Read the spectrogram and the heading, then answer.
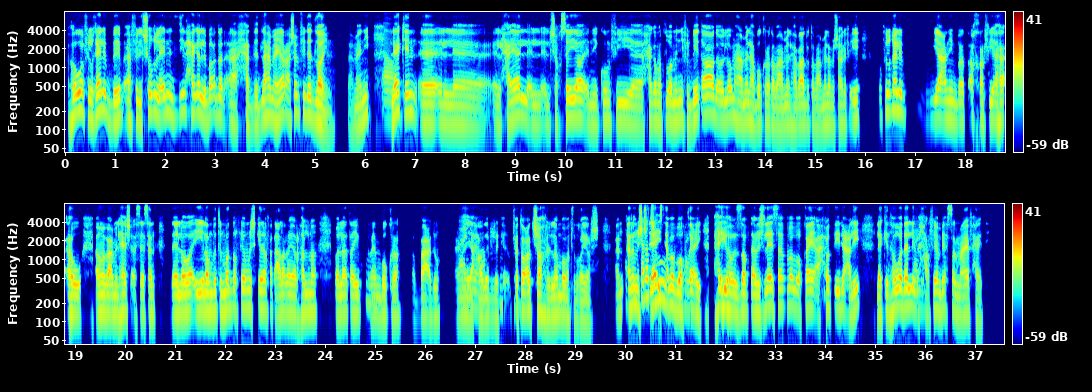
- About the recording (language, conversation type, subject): Arabic, advice, إزاي أقلّل التسويف كل يوم وألتزم بإنجاز واجباتي وأهدافي بانتظام؟
- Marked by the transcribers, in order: in English: "deadline"; laughing while speaking: "أيوه بالضبط"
